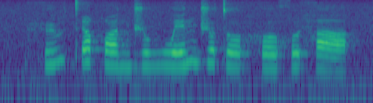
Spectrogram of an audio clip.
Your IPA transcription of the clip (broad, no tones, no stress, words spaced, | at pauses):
hʉvtʼiqʷɨːnd͡ʒuv wend͡ʒotoː hoχʷiha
